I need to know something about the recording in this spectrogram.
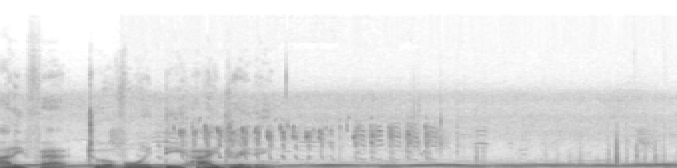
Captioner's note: birds warble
